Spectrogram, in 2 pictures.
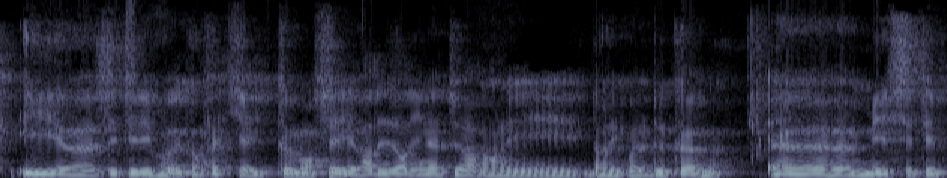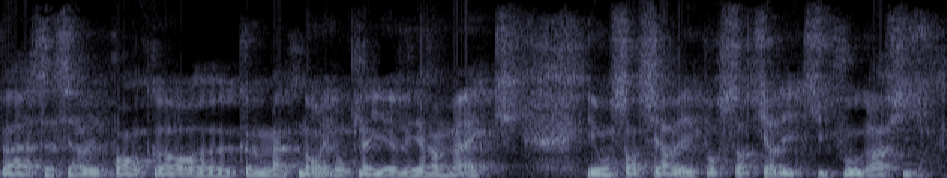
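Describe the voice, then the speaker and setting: Amid noticeable background noise and audible room echo, a man talks at a moderate pace with a fairly low pitch, ordinary pitch variation and very even loudness. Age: 40s. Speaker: comic book illustrator. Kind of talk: casual interview. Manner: halting.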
